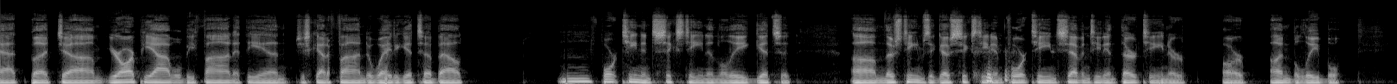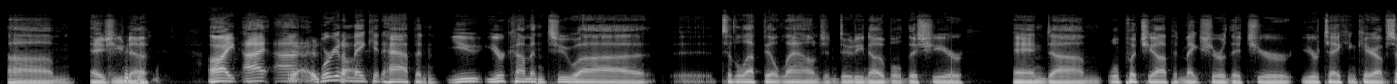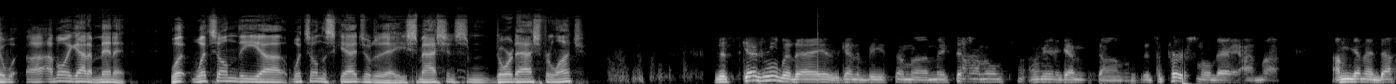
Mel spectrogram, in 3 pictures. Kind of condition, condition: link, phone line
